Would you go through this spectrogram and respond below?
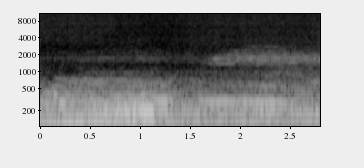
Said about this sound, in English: And then the bowhead whales, roaring, low frequency moans.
